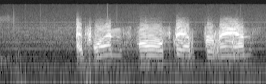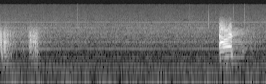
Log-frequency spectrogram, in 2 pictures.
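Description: A man speaks over a crackly radio link, in short bursts.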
